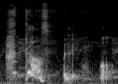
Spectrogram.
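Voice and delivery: very high whispered whine of a crying wife; mock tearful wife. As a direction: squeak it out like a sulking wife begging. Mimicking wife crying to go home. (suara isteri merengek, tinggi dan berbisik)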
